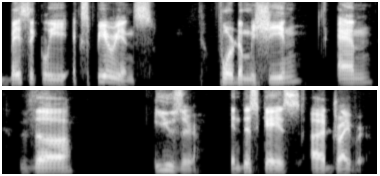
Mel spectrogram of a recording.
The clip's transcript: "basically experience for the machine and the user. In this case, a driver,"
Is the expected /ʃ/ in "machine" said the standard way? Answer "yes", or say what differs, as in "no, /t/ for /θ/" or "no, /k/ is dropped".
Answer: yes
